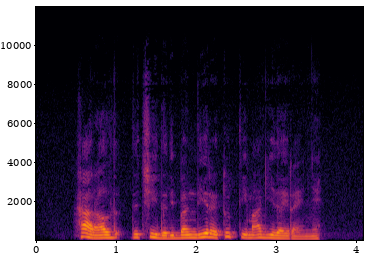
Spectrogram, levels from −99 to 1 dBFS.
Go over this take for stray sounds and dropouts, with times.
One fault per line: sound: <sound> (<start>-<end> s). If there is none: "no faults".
no faults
